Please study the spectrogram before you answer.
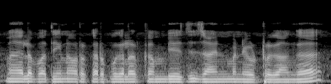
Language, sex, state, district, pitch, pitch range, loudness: Tamil, male, Tamil Nadu, Kanyakumari, 125 Hz, 120-125 Hz, -15 LUFS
